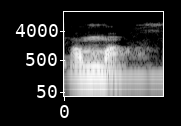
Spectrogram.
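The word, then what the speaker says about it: அன்னை: It is written as annai, but it is pronounced as amma.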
